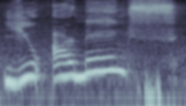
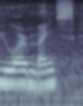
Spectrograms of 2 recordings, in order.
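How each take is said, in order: First: It is said in a harsh, angry tone. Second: It is said in a plain, casual tone. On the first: She is a shameless woman. "इस tone में बोलें तो मतलब बेशरम औरत" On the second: "just एक normally सा मिंक्स बोला"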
